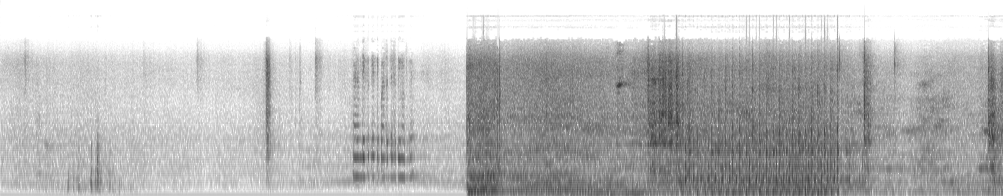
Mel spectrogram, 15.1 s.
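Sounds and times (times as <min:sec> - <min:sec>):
motorcycle engine revving: 0:07.0 - 0:13.1.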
